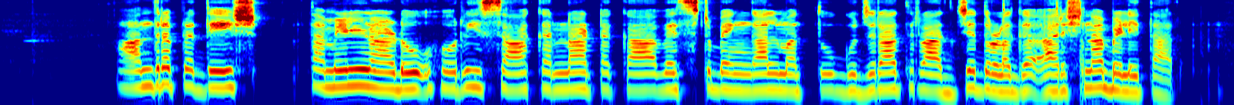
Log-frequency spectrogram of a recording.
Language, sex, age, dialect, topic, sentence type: Kannada, female, 25-30, Northeastern, agriculture, statement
